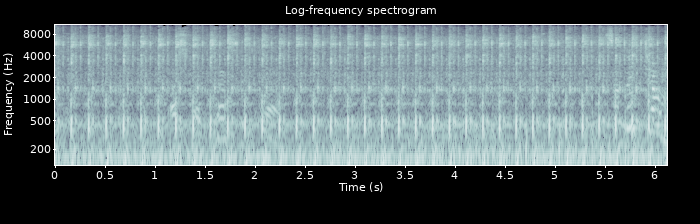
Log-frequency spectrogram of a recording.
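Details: Restored Lister D petrol engine on a compressor trolley, first start after 20+ years: regular strong thumps about three per second, steady rhythm; old engine running evenly and sound.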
